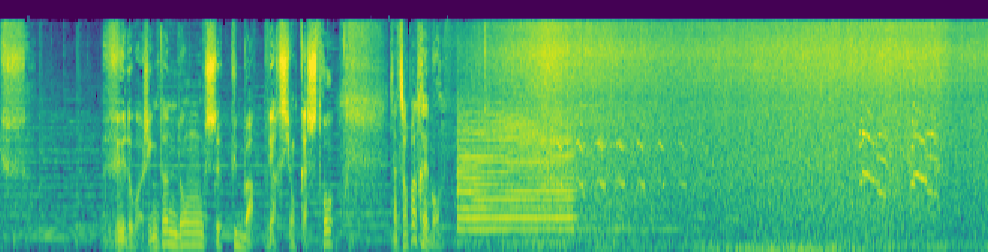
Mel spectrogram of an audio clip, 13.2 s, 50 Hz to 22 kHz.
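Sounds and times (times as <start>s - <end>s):
speech: 1.5s - 6.1s
cruise ship foghorn blasting in Havana harbour: 6.0s - 12.1s
surf-like water noise: 6.1s - 13.1s.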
